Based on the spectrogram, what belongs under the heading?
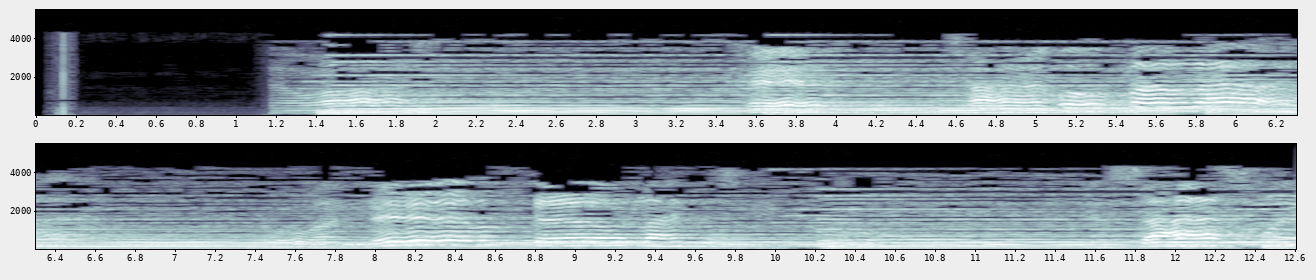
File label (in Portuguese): BODAS PAPEL M, Telemensagens; Bodas e Casamento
